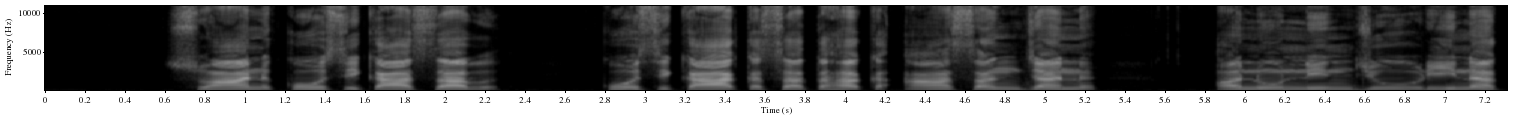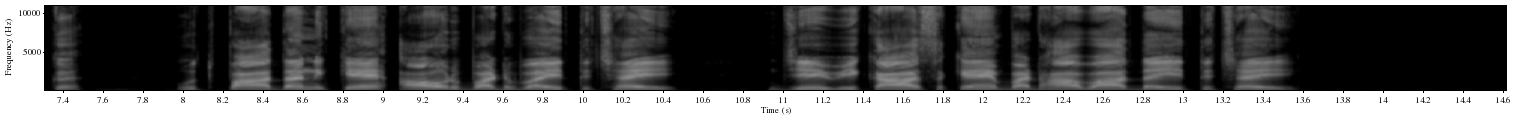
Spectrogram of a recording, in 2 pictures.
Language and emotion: Maithili, neutral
